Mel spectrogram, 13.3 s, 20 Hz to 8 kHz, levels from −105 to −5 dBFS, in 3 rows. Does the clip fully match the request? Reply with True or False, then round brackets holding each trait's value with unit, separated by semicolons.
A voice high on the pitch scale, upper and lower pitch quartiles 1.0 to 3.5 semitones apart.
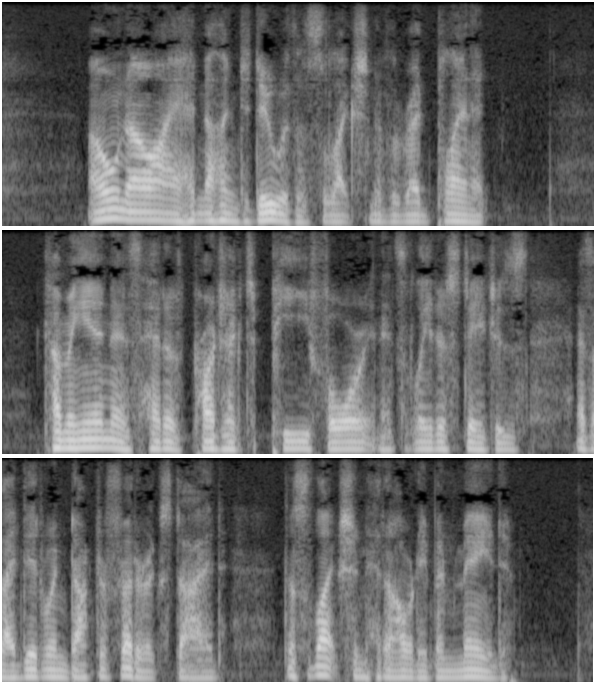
False (90 Hz; 2.6 semitones)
